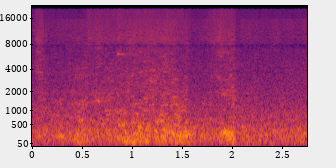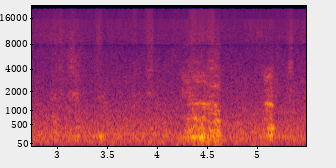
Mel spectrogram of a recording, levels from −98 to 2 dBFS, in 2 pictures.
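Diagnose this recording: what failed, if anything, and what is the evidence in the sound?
Nothing failed here; the speech comes through without any break, glitch or damage anywhere along the chain that the ear can pick out.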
